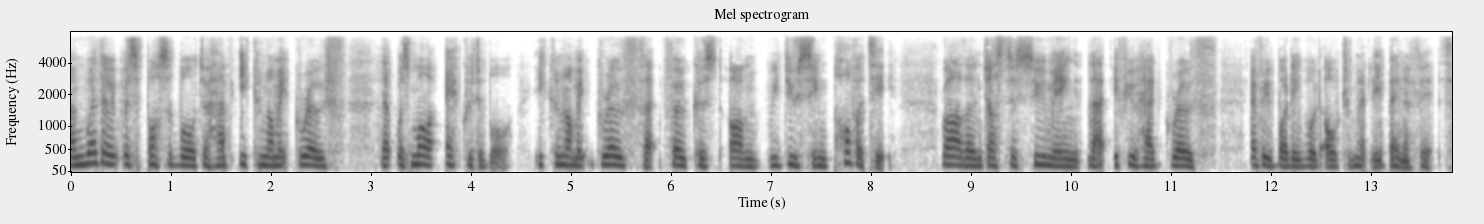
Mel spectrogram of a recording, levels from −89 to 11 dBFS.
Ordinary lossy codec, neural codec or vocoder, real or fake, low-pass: AAC, 32 kbps; vocoder, 44.1 kHz, 80 mel bands, Vocos; fake; 7.2 kHz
